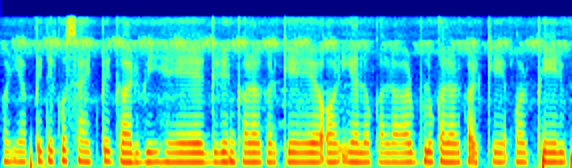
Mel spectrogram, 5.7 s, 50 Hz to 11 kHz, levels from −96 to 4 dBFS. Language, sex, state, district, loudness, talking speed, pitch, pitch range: Hindi, female, Tripura, Unakoti, -19 LUFS, 210 wpm, 185 Hz, 180-190 Hz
